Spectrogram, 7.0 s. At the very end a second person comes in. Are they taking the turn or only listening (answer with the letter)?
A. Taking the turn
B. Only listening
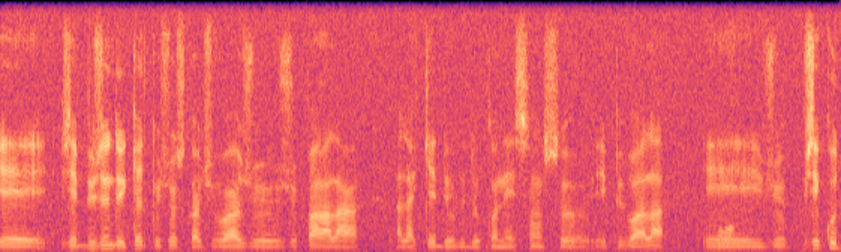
B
